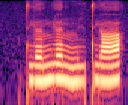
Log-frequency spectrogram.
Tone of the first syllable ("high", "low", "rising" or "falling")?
rising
